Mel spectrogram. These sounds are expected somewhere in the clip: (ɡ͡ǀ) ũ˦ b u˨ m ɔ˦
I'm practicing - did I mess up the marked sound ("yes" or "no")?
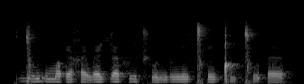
no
